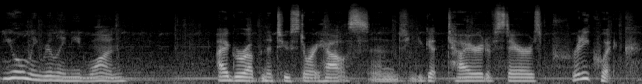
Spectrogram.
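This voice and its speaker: A woman playing a caring, steady teenage girl survivor in a video game, speaking with an American accent in a reassuring, dryly teasing way. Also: low-pitched, moderate pace, gravelly, noisy background. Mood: playful, dry. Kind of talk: video game voice acting, casual dialogue. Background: background music.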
